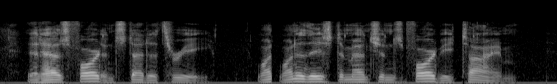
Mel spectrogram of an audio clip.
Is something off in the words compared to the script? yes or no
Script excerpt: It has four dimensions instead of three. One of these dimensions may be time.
yes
